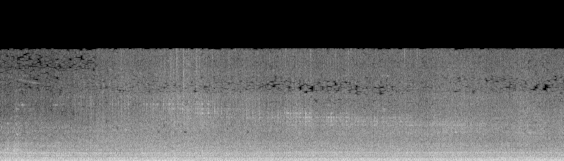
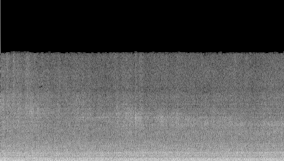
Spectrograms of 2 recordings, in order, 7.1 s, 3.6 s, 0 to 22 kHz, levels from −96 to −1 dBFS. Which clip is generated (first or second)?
second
